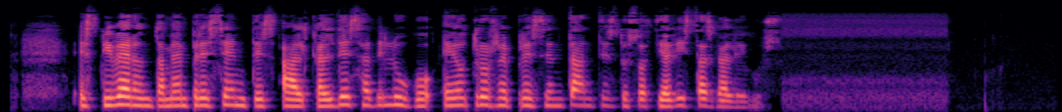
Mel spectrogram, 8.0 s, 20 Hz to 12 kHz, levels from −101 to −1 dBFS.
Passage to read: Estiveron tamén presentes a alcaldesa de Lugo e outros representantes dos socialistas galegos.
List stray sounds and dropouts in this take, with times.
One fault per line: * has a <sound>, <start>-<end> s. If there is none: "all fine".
all fine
